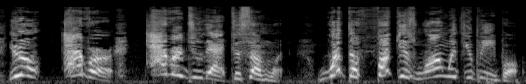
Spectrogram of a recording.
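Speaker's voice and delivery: irate telling-off, pitched high; heated high-pitched scolding; going off. Retold or imitated. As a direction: relive chewing him out, full of outrage. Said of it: "when I went the entire fuck off".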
